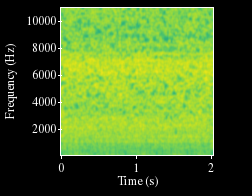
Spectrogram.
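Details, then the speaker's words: Uneven, lumpy idle with irregular low thud and shaking on a second-generation Honda CR-V; stumbling misfire, owner suspects ignition coil or spark plugs. "เดี๋ยวผมจะลองติดเครื่องนะครับลองดูเสียงมันจะเป็นอย่างนี้คือมันเหมือนเดิมไม่ครบสูตร"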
